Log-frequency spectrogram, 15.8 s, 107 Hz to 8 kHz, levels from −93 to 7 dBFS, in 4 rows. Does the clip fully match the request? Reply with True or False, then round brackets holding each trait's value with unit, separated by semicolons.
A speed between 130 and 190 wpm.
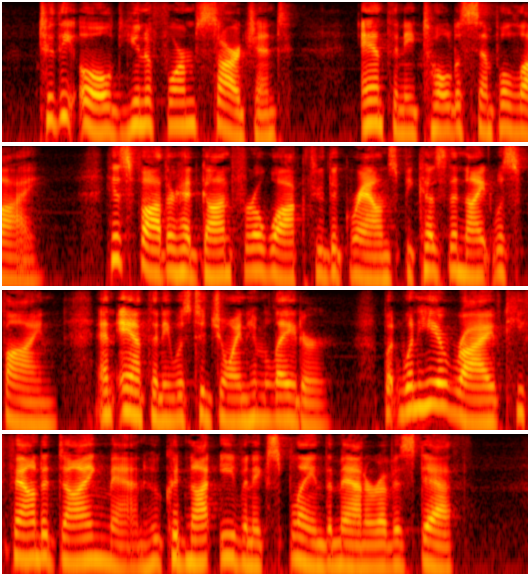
False (200 wpm)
